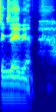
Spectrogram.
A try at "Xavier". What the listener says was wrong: Can we start calling him Xavier? Yeah, because I don't think you pronounce the X. I think it's just Xavier.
